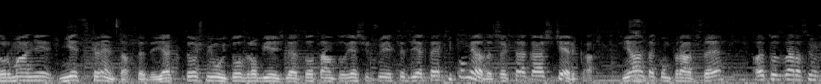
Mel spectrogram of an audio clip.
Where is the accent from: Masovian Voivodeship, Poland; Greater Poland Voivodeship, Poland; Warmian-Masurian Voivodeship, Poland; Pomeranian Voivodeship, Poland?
Pomeranian Voivodeship, Poland; Malbork; jestem z Malborka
